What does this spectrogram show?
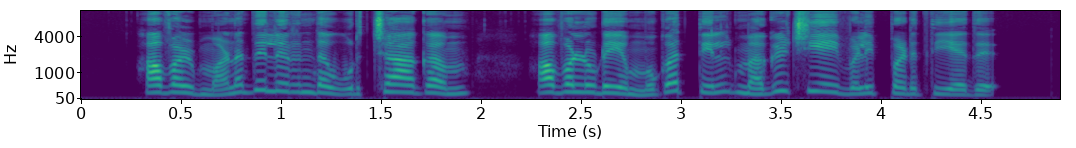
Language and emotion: Tamil, happy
